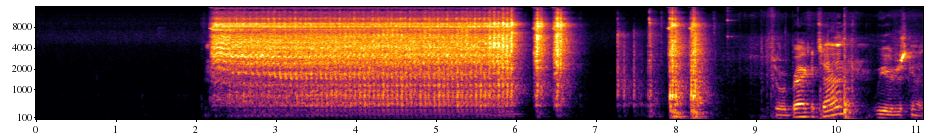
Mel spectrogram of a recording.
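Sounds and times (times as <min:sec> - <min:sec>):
impact driver hammering a screw: 0:02.1 - 0:06.8.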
